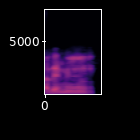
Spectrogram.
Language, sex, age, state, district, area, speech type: Telugu, male, 18-30, Andhra Pradesh, Guntur, urban, conversation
